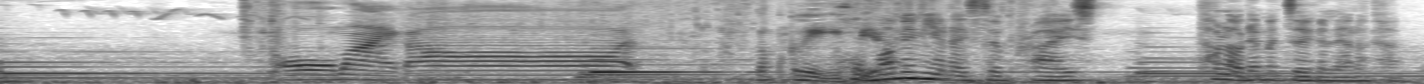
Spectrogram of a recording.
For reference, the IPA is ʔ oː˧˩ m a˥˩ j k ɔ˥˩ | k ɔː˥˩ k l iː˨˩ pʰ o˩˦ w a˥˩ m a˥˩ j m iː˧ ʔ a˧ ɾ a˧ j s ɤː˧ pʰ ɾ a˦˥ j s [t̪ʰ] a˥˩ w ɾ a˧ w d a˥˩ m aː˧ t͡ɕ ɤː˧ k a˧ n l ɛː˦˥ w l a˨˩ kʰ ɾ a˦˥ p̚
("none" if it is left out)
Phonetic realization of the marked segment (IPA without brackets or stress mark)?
t̪ʰ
